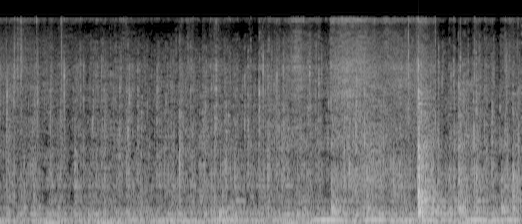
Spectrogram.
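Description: Wooden spoon stirring thickening ugali (maize flour in boiling water) in a steel pot, with soft scraping and a knock about four seconds in, over a steady low hum.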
